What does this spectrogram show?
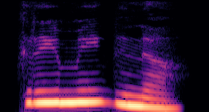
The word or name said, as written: ಘರ್ಮಕಣ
